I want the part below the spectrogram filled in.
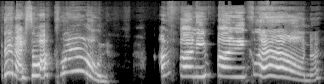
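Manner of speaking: bursting with news of a funny clown; thrilled. Acted. Gerald tells Piggy about the clown, thrilled.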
